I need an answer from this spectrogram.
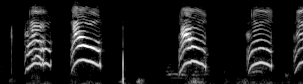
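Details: Kittens meowing: loud, high, arched cries each lasting about half a second and repeated every second or so with short pauses, a sharp click between them and faint rustling in a small room.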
